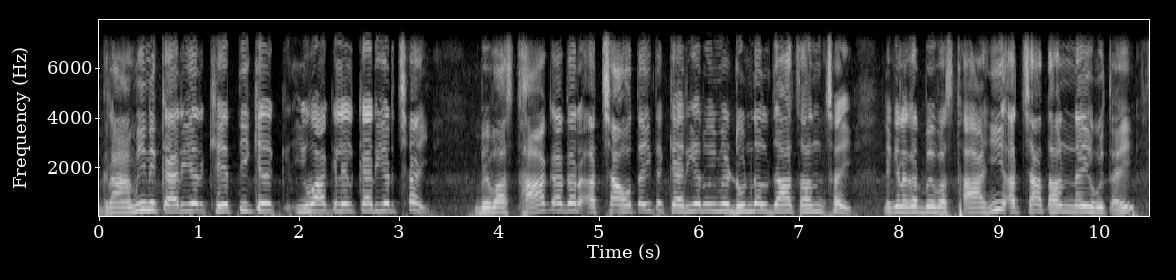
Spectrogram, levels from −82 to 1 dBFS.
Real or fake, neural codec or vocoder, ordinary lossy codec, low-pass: real; none; none; 7.2 kHz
